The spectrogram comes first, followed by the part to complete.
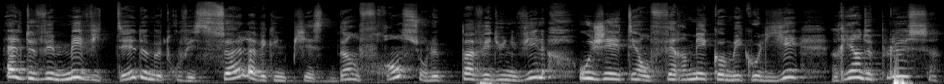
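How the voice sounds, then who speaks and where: A woman narrating a novel as an audiobook in a measured, expressive first-person reading. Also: a little high. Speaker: audiobook reader.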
